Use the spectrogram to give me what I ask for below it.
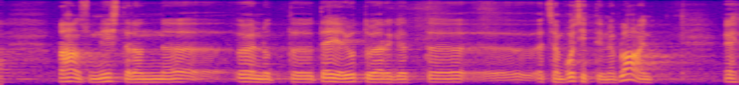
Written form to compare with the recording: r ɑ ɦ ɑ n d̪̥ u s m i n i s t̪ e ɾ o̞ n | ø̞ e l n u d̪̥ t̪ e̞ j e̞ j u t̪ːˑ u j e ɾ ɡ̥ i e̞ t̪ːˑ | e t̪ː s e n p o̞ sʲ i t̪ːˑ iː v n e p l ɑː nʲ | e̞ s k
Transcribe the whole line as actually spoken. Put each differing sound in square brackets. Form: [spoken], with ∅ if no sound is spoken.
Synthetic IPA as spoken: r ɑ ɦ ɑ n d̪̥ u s m i n i s t̪ e ɾ o̞ n | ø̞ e l n u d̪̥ t̪ e̞ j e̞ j u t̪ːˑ u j [æ] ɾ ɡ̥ i e̞ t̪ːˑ | e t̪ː s e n p o̞ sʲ i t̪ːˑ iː v n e p l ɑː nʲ | e̞ [h] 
